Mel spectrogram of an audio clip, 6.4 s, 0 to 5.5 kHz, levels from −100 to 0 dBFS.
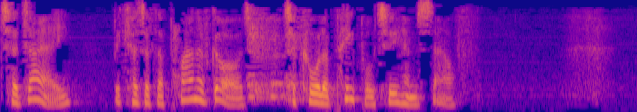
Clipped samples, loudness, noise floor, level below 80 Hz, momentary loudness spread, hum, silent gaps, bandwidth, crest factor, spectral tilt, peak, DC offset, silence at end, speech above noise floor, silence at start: under 0.1%; -37 LUFS; -71 dBFS; -78 dBFS; 22 LU; none; none; 5.4 kHz; 20 dB; -4 dB/octave; -20 dBFS; under 0.1%; 0.3 s; 34 dB; 0 s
